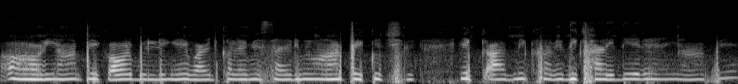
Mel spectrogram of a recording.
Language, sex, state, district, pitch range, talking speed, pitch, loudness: Hindi, female, Bihar, Madhepura, 230-245 Hz, 205 wpm, 235 Hz, -17 LUFS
